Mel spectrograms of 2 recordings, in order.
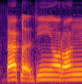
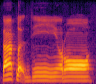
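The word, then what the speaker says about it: تَقْدِيرًا: Jangan dibaca "takdiron" tetapi "takdira." qawariro min fiddatin qoddaruha.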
